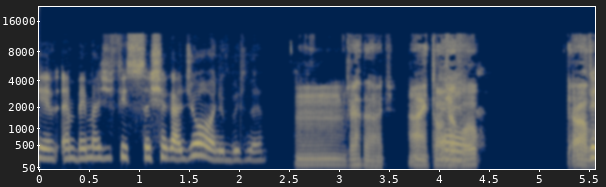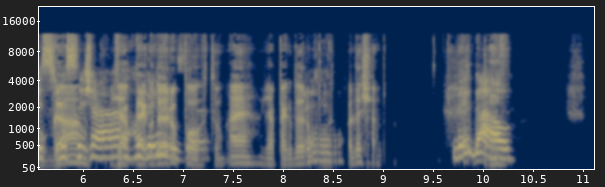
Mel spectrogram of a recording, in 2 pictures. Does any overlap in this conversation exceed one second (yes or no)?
yes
